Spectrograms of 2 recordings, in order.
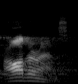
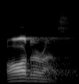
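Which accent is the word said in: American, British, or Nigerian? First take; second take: American; American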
